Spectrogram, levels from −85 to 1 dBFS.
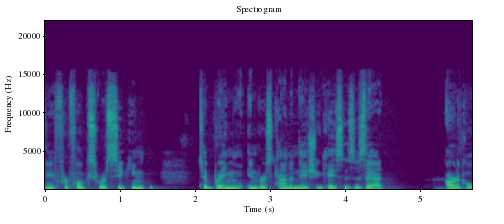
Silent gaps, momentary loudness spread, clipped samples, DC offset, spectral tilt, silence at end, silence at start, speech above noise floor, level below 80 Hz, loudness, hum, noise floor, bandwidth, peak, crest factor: none; 7 LU; under 0.1%; under 0.1%; -5 dB/octave; 0 s; 0 s; 46 dB; -82 dBFS; -28 LUFS; none; -73 dBFS; 16 kHz; -12 dBFS; 18 dB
